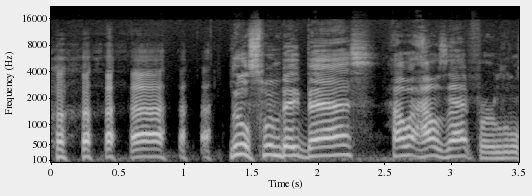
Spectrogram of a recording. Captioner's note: laughing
